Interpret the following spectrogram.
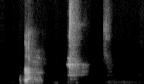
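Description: A man's voice saying a short "okay", followed about half a second later by a brief breathy hiss.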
